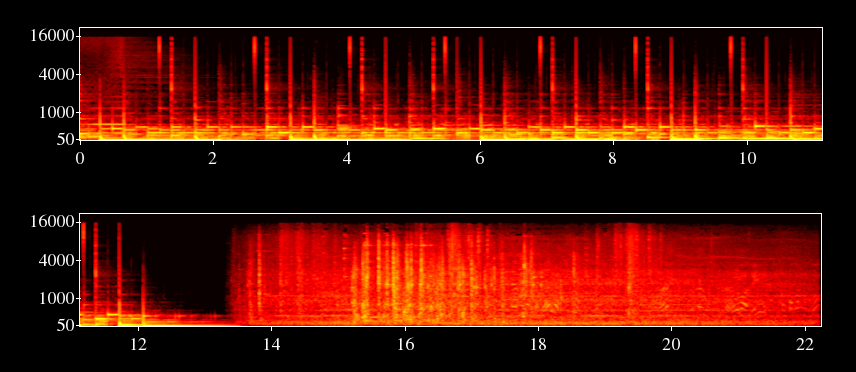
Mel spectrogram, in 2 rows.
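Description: A crane demolishes a shack in sector 6 of the Cañada Real, an irregular settlement in Madrid, Spain: after a stretch of music ends, heavy machinery rumbles and grinds while debris crashes and clatters repeatedly, fairly loud.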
